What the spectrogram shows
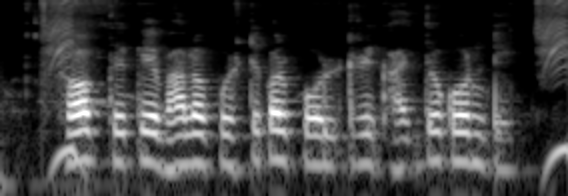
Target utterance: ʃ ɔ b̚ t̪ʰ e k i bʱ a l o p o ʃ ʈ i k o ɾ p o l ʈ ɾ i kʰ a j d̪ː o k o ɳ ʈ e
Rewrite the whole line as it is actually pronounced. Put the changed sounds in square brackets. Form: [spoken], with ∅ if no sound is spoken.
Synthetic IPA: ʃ ɔ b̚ t̪ʰ e k [e] bʱ a l o p o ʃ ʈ i k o ɾ p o l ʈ ɾ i kʰ a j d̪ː o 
